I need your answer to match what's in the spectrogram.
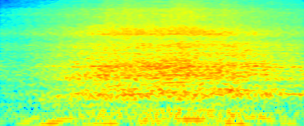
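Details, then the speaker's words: Truck engine revved after swapping a new Gates serpentine belt for a Continental one following a radiator job: smooth steady hum, no squeal or chirp; the earlier engine-bay noise is gone, the belt apparently the cause. "okay and let's give it some gas look at that it's not making the noise"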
